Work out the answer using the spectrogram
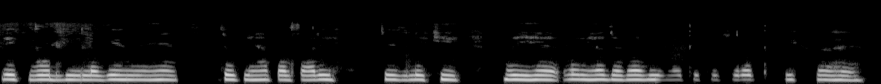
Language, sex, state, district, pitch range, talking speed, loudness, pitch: Hindi, female, Bihar, Araria, 210-220 Hz, 150 wpm, -18 LUFS, 215 Hz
